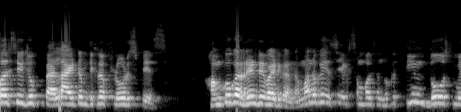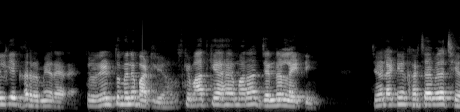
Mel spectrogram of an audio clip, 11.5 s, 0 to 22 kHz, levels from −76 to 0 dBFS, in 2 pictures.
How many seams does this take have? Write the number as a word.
one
